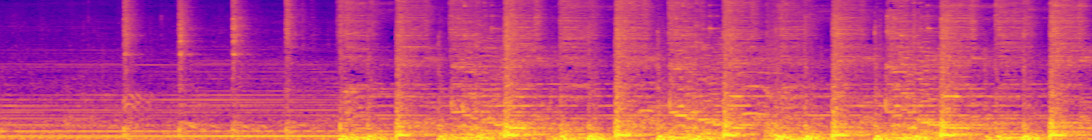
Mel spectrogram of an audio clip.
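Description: Live rock band: held, sustained notes with four sharp clicks about half a second apart, then about three and a half seconds in the full band comes in loudly, with drum kit, electric bass, electric guitar and saxophone playing a driving beat.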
